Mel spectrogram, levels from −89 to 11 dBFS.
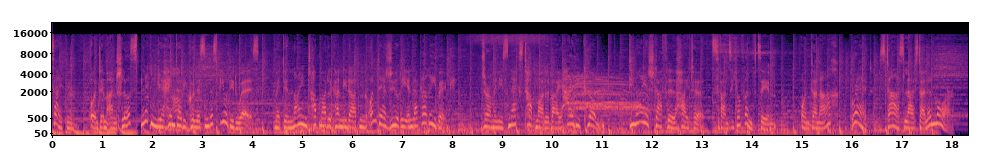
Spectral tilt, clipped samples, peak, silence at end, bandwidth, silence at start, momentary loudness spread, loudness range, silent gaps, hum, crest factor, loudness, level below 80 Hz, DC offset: -5 dB/octave; under 0.1%; -4 dBFS; 0 s; 15.5 kHz; 0 s; 6 LU; 3 LU; none; none; 16 dB; -20 LUFS; -32 dBFS; under 0.1%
